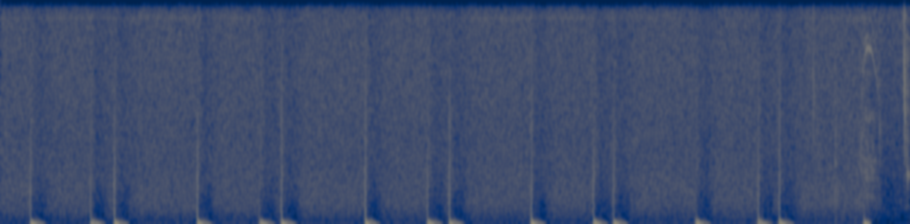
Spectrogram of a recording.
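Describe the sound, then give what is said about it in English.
A deep bass drum created by a Moog synthesizer thumps in paired, heartbeat-like double beats, loud, with a faint steady hum beneath and no voices. “This bass drum was actually created by a Moog synthesizer.”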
